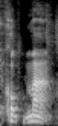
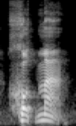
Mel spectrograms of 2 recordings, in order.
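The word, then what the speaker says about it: חכמה: ¿Cómo se dice sabiduría en hebreo? Se dice Jotma. Jotma.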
